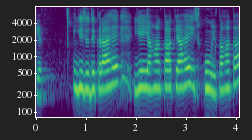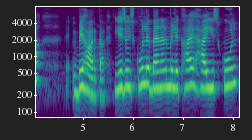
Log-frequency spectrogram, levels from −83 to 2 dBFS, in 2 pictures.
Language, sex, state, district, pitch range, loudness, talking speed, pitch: Hindi, female, Bihar, Jamui, 265-305 Hz, -18 LUFS, 200 wpm, 280 Hz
